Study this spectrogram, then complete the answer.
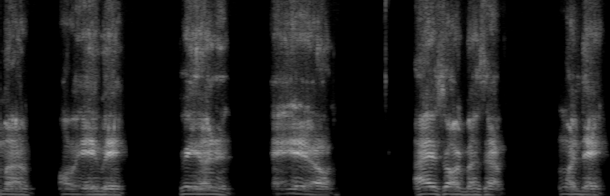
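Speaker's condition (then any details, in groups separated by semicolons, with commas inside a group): ALS/MND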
